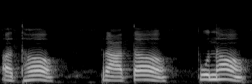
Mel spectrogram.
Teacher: इनका उच्चारण ह की तरह होता है। जैसे हमारे जो विसर्ग हमारे पीछे लगे हैं तो इनको ह की तरह उच्चारण होता है इनका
